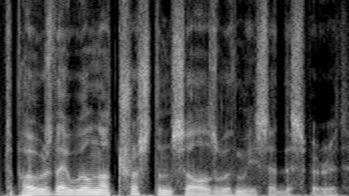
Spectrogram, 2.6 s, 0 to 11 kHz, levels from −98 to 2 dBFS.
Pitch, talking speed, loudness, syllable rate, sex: 100 Hz, 250 wpm, -17 LUFS, 6.5 syllables/s, male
